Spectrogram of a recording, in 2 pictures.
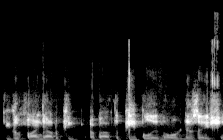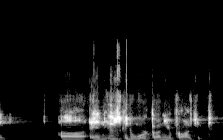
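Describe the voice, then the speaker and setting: A man on a speakerphone answering a board's questions, halting and asking them to repeat things. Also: mid-range voice, steady tone, bright, forceful tone, low-quality recording. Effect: heard over a speakerphone. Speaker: engineering consultant on a call.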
